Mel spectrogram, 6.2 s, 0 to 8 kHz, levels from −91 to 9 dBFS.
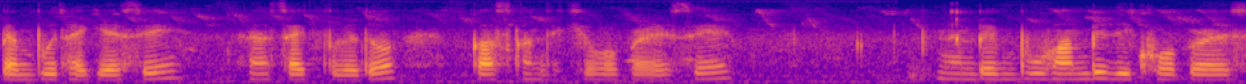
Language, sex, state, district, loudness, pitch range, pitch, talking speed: Nagamese, female, Mizoram, Aizawl, -21 LUFS, 175-200 Hz, 190 Hz, 175 wpm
